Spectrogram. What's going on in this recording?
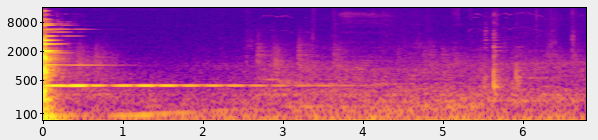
Sound effects > Other mechanisms, engines, machines
metal shop foley -036
thud, bam, foley, knock, wood, perc, sound, tools, boom, pop, metal, bop, shop, crackle, sfx, fx, rustle, oneshot, little, bang, percussion, tink, strike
